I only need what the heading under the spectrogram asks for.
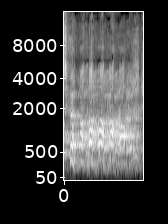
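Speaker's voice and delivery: high, loud laugh that rises. Real, not acted. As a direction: break into laughter. Laugh inside quote.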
